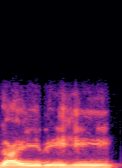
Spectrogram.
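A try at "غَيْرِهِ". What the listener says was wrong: নয়, গইন ইয়া জাবার গই, মুখ গোল হবে, গই। রি টান হয়ে যাচ্ছে, হারাকাত আছে।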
